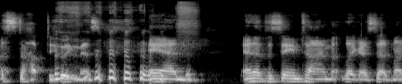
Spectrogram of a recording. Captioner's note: Mikaela laughing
